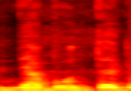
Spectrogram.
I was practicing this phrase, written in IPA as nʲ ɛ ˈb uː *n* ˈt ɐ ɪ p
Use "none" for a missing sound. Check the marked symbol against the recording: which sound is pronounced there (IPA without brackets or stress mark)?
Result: n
